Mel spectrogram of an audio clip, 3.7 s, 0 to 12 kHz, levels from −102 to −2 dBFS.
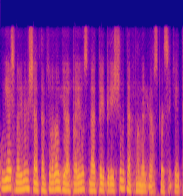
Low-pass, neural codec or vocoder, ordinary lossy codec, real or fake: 7.2 kHz; codec, 16 kHz, 0.5 kbps, FreqCodec, smaller model; AAC, 64 kbps; fake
